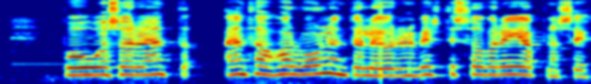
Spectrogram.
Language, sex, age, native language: Icelandic, female, 40-49, Icelandic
